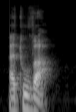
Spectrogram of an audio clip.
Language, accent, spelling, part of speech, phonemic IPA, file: French, France, à tout va, adjective / adverb, /a tu va/, LL-Q150 (fra)-à tout va.wav
- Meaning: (adjective) alternative form of à tout-va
